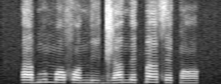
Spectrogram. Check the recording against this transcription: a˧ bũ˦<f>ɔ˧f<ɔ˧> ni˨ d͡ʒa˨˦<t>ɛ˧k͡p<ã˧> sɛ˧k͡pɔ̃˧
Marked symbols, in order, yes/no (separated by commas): no, yes, no, no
